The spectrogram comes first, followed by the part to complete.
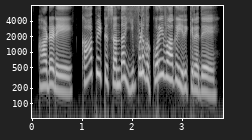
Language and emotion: Tamil, surprised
